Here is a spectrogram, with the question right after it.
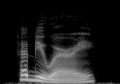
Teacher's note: the month February is said like this February the R is not pronounced instead speakers make a yuck sound now you try it use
